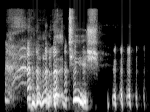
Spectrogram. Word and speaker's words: Tisch: And then how was Tisch? Tisch. Yeah. That's the proper pronunciation.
